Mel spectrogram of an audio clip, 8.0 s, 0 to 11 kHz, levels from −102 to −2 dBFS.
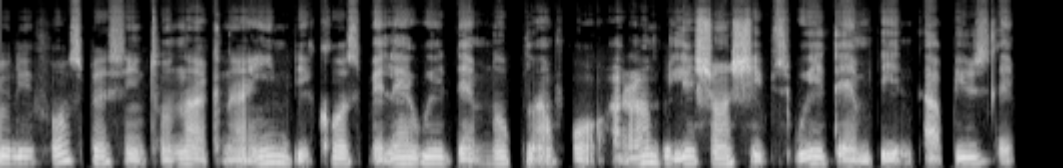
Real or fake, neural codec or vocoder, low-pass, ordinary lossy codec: real; none; none; none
